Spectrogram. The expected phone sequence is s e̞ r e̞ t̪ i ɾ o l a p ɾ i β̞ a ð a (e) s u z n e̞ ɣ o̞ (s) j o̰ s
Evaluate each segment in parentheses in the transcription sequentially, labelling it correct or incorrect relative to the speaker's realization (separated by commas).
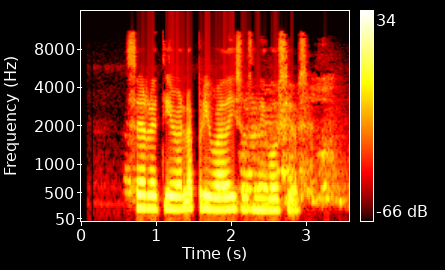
incorrect, correct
